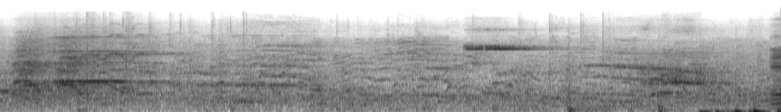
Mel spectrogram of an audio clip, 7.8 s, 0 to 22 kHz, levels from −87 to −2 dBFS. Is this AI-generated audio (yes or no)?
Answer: no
